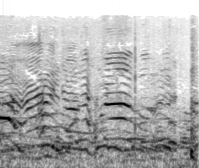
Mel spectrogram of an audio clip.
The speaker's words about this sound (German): Das Flüchtlingslager Samos. Kinder spielen im Dreck. Es ist eng, überall Zelte und Hütten aus Holzlatten und Plastikplanen.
